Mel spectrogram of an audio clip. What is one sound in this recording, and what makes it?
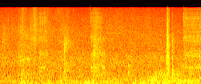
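Footsteps clang on metal stairs.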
